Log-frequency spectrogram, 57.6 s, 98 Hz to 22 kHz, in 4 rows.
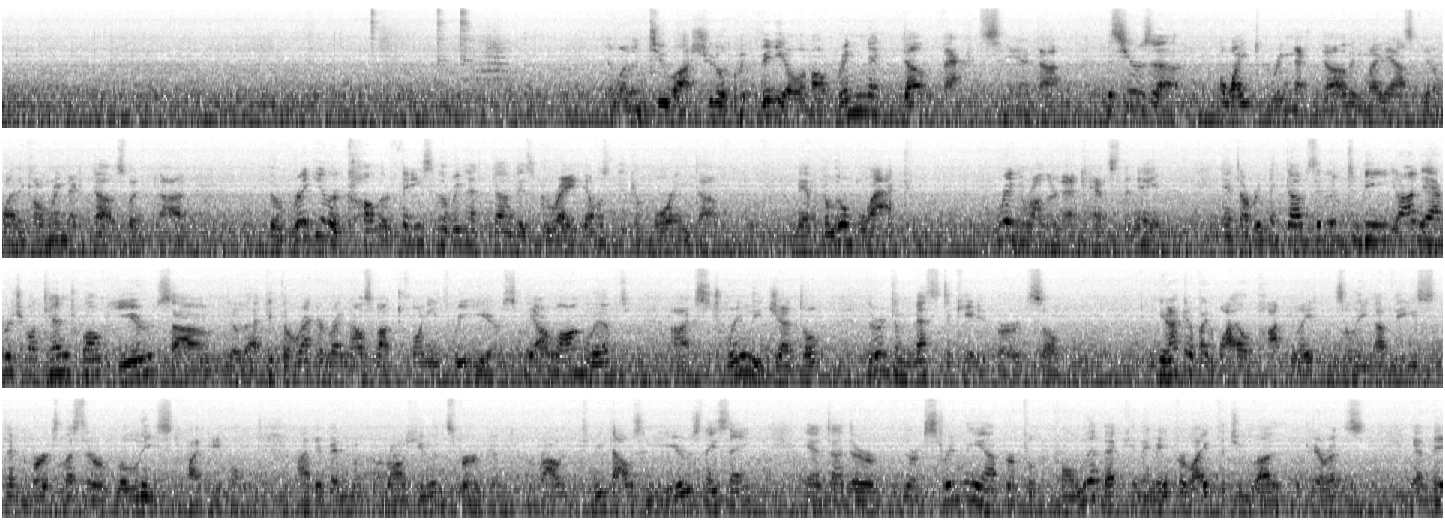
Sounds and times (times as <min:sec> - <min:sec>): Speech: 0:06.0 - 0:16.4, 0:17.0 - 0:21.7, 0:22.3 - 0:23.6, 0:24.3 - 0:39.5, 0:40.2 - 0:57.6.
